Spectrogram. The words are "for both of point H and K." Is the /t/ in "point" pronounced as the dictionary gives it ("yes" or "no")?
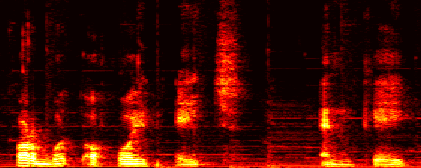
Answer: no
